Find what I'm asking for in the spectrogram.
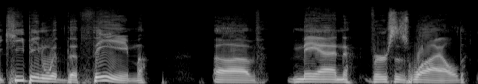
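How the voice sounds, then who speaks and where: A man's voice: fairly low pitch, no echo, clean studio sound. A man hosting a call-in story show, chatting casually in a rambling way. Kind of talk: casual co-host chat.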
